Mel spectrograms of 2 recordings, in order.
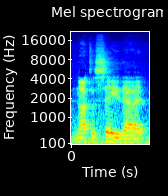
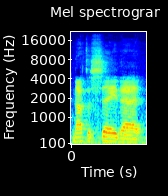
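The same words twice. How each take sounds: The two takes are said the same way.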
